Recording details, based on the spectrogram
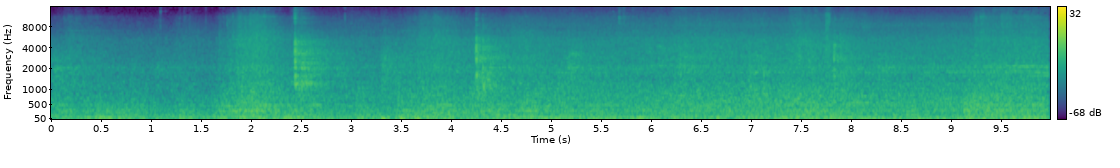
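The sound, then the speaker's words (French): A steady, loud rumble of a metro train fills the underground platform of Gambetta station in Paris's 20th arrondissement, at the start of line 3 bis, with metallic screeches and clanks flaring briefly over the continuous roar. No one speaks. “nous sommes sur le quai de la station Gambetta dans le 20e arrondissement de Paris, au départ de la ligne 3 bis.”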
